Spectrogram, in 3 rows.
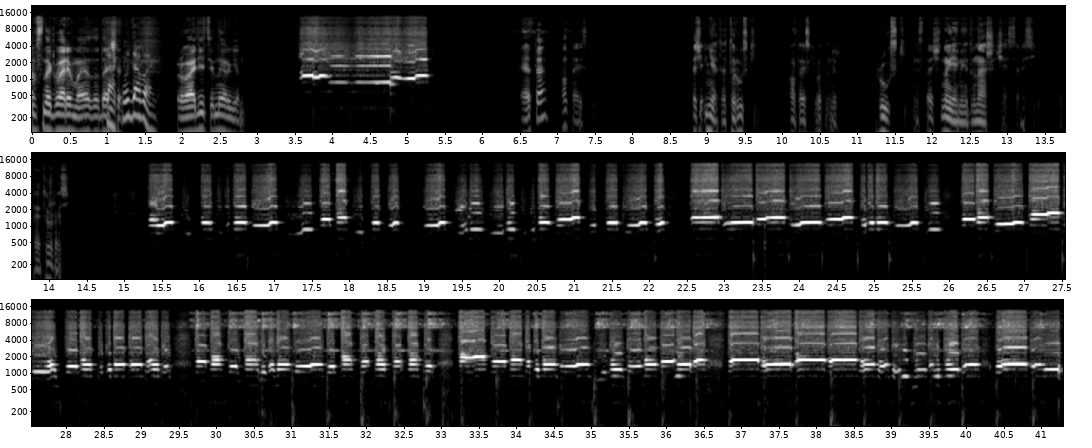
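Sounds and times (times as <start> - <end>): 
speech: 0.0 - 2.9, 6.5 - 7.6, 8.8 - 14.4
bright whistle-like melody: 3.6 - 5.5, 15.3 - 41.2
small bells jingling: 29.3 - 41.2.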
